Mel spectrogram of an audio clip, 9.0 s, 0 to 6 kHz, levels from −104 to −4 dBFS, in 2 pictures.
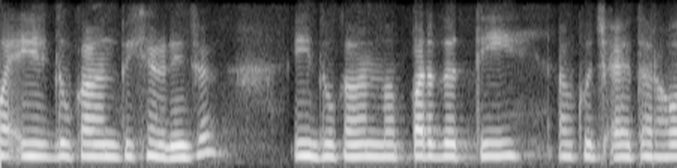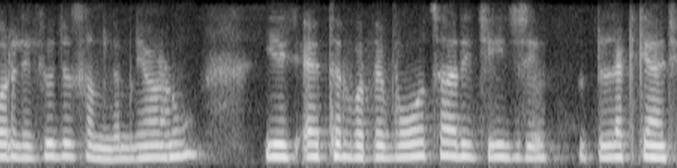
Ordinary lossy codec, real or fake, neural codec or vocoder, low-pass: Opus, 32 kbps; fake; codec, 16 kHz, 0.8 kbps, ZipCodec; 5.4 kHz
